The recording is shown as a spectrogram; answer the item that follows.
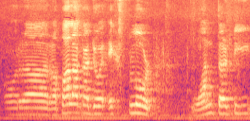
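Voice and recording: In a room with audible echo, a man with a high pitch speaks at a slow pace with fairly even intonation.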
